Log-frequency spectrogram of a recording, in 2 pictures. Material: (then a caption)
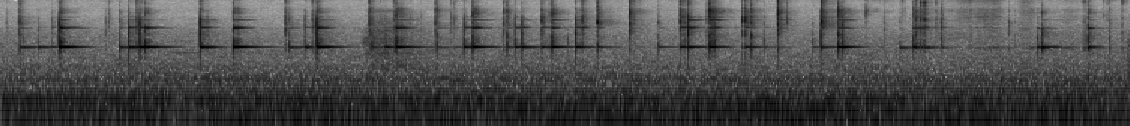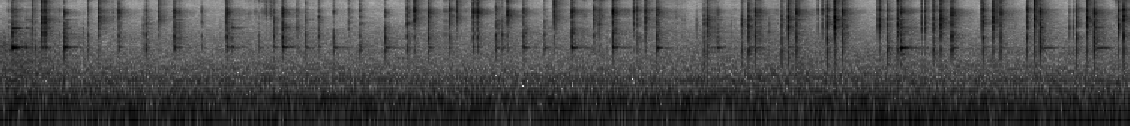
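Glass. Long nails tap and scratch an empty, thick green glass ashtray, making many quick, bright clicks and clinks. A faint ring sounds in the first half, and the tapping grows denser and sharper toward the end.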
